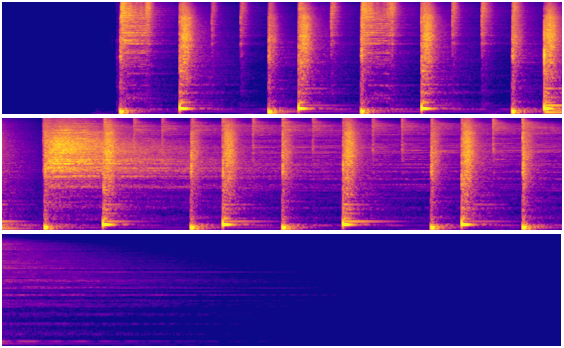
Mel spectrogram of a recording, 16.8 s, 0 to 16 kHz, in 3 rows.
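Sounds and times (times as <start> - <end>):
full drum kit: 1.2 - 11.6.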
